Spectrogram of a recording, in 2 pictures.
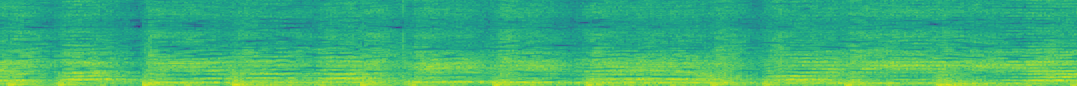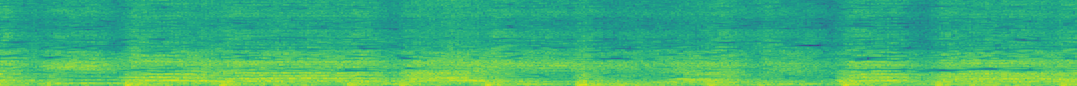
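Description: A group of voices singing together over drum and percussion accompaniment, with low drum beats every few seconds.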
